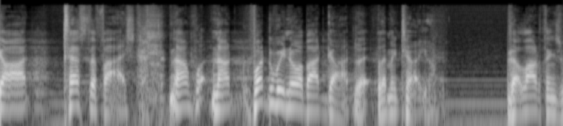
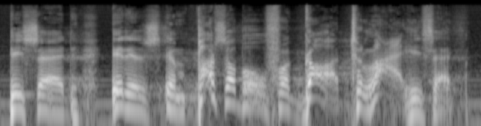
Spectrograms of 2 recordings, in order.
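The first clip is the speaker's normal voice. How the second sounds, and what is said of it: Imitated Nigerian-British mixed accent. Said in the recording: “that really beautiful Nigerian-British mixed accent.”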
